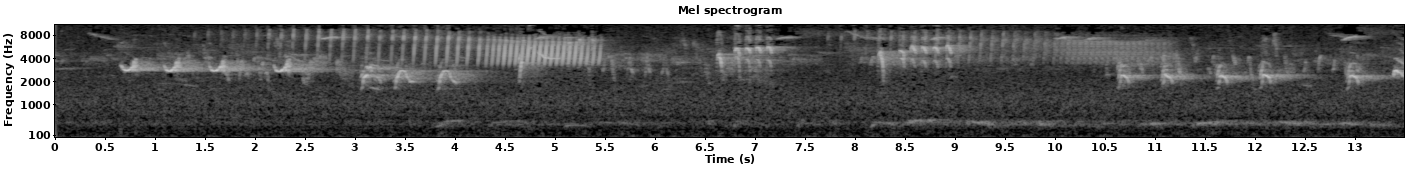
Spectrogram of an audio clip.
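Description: Birdsong: runs of short, quickly repeated chirps alternating with rapid, high-pitched trills.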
